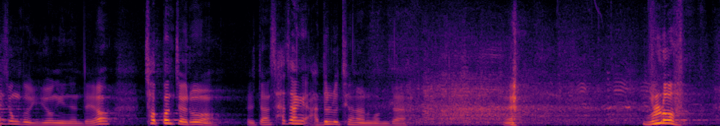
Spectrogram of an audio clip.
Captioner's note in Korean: 웃음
